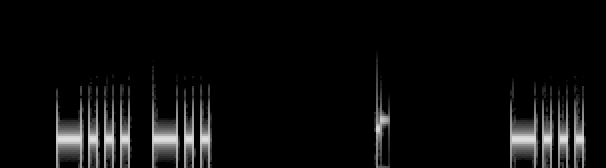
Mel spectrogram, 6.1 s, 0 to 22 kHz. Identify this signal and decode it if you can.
Morse code, heard as a keyed tone, about 15 wpm, 700 Hz. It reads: B D B
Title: All Cut Numbers - 2-Digit 15wpm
